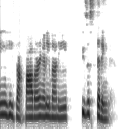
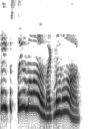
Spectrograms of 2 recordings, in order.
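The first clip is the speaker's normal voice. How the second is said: pitched-up, dismissive half shout; 5 semitones higher than usual. Retelling how a friend across the way reacted: retelling a friend's shout. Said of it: "just kinda shouted at her".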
